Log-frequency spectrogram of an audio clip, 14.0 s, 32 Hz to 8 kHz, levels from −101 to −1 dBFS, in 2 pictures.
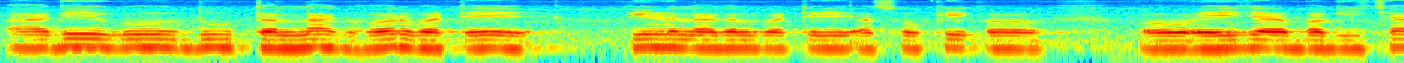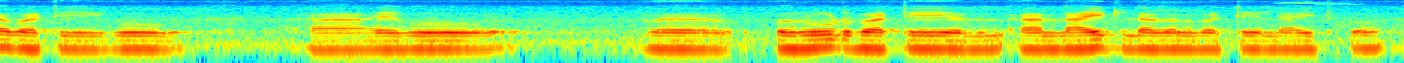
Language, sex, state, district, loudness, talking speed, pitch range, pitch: Bhojpuri, male, Uttar Pradesh, Deoria, -18 LUFS, 105 wpm, 115-125 Hz, 120 Hz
